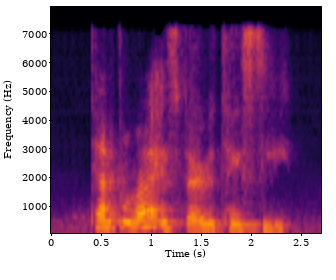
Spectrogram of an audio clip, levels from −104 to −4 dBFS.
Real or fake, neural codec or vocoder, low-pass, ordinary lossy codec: fake; codec, 16 kHz, 2 kbps, X-Codec, HuBERT features, trained on general audio; 7.2 kHz; MP3, 64 kbps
